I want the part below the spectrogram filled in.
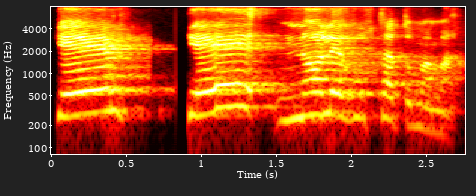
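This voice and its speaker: A woman co-host teases and questions the children playfully. Her voice is bright and fairly high, and the room echoes around it. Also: very animated, takes it slowly. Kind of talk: casual TV chat.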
